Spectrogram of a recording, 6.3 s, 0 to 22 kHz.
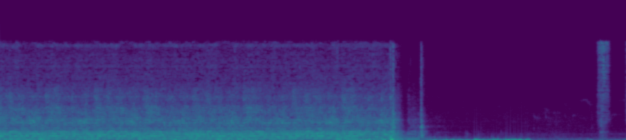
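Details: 1967 Ford Galaxie sitting 35 years, new fuel filter, fuel gravity-fed from bottle into carb bowl: steady starter churn about four seconds with no firing, then stops; cranks but won't start, spark at plugs still to be checked.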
